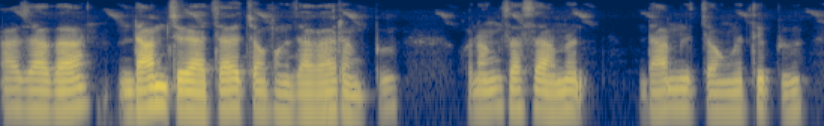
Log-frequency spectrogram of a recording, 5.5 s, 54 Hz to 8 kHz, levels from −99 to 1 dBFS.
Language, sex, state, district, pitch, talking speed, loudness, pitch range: Wancho, male, Arunachal Pradesh, Longding, 110 Hz, 195 wpm, -23 LUFS, 105-115 Hz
